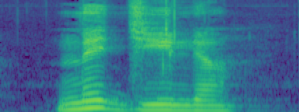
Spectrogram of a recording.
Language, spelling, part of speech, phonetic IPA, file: Ukrainian, неділя, noun, [neˈdʲilʲɐ], Uk-неділя.ogg
- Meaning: 1. Sunday 2. week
